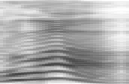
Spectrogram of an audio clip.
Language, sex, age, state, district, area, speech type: Odia, male, 45-60, Odisha, Nayagarh, rural, read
